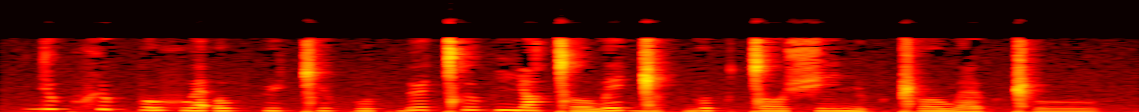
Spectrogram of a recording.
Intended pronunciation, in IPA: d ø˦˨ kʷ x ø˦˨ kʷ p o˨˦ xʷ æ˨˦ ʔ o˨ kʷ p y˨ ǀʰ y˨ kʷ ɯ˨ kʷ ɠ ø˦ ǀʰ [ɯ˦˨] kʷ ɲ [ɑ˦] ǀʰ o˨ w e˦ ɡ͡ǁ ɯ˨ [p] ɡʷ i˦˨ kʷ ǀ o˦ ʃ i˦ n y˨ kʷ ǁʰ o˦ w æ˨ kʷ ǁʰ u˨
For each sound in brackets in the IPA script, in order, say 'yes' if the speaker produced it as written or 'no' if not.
no, yes, no

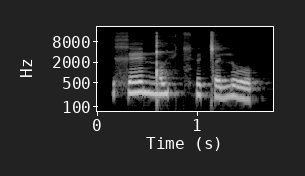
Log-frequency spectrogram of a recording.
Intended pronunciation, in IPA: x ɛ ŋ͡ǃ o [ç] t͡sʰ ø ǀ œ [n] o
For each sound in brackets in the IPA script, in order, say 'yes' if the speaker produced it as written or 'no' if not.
yes, yes

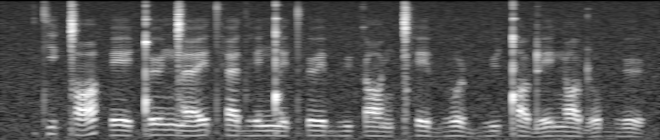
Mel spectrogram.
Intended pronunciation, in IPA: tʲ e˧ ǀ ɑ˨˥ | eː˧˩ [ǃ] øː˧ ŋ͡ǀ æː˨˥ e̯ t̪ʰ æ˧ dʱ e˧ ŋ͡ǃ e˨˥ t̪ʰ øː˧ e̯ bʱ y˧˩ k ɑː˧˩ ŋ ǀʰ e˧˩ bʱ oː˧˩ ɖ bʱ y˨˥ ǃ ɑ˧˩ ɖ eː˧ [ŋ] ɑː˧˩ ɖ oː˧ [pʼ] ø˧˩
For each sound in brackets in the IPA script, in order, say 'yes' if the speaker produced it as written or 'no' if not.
yes, yes, no

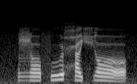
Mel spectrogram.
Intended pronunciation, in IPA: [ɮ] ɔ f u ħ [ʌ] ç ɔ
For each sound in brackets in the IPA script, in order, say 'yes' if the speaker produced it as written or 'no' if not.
yes, yes

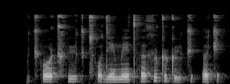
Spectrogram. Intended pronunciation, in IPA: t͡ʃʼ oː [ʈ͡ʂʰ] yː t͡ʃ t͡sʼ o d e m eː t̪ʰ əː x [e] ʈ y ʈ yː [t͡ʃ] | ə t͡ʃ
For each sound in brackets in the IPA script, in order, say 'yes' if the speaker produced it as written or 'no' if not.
yes, no, yes

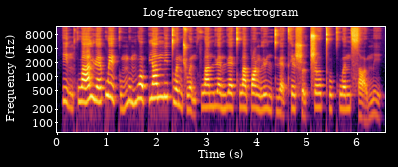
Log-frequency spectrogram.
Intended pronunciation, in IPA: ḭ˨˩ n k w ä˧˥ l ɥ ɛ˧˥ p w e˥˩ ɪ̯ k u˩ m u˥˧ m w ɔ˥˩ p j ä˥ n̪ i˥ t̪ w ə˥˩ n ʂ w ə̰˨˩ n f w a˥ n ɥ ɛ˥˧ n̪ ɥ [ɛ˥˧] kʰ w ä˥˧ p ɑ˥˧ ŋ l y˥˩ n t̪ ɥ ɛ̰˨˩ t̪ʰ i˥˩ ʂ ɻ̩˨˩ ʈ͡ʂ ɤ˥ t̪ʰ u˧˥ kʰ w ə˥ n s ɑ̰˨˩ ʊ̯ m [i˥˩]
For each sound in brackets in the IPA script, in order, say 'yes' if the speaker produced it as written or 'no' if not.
yes, yes

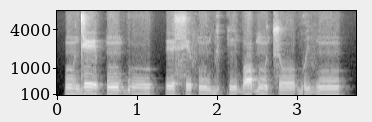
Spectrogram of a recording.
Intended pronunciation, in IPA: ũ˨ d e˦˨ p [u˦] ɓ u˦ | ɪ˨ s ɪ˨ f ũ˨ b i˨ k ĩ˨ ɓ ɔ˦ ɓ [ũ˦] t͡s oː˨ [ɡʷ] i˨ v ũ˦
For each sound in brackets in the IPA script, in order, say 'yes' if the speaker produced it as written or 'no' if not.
no, no, yes

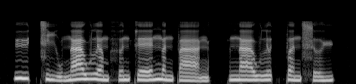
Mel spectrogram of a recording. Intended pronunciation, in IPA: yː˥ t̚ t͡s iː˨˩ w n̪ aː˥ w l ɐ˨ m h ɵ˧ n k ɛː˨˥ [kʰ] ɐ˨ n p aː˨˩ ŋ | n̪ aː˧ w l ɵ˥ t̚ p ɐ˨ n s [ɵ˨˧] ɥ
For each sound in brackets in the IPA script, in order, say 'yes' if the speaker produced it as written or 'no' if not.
no, yes

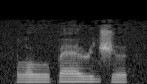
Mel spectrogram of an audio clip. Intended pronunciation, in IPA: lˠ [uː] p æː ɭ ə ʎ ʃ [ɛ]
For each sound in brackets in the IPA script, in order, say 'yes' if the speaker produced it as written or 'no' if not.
no, no

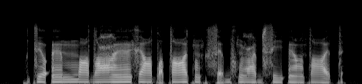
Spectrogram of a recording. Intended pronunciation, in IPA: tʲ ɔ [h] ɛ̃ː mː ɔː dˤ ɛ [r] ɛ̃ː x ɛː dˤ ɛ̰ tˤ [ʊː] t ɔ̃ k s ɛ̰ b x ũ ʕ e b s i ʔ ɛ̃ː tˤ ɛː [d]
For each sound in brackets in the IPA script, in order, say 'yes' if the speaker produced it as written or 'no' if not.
no, no, no, no

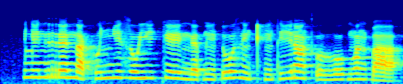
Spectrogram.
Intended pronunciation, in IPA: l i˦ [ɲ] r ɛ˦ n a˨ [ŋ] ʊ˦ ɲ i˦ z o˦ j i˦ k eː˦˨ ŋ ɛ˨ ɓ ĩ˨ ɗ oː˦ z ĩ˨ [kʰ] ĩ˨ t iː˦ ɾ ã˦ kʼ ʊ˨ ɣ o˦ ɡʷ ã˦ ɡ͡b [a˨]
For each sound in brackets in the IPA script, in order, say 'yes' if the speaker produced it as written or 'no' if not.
no, no, yes, yes

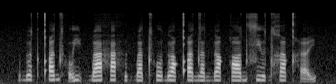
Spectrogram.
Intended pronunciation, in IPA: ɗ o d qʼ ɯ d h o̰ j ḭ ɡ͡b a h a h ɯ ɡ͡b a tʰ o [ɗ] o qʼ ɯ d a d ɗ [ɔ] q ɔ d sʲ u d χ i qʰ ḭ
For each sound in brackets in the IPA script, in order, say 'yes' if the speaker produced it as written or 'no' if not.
yes, no

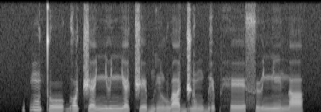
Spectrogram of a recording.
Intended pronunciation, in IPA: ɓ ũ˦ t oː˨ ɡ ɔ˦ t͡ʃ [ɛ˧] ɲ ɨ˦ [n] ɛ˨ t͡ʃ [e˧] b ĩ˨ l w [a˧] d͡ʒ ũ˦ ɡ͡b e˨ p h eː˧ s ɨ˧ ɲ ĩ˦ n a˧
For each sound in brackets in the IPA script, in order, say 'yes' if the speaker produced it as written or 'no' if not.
no, no, no, yes

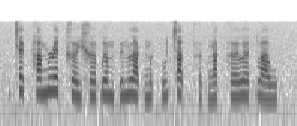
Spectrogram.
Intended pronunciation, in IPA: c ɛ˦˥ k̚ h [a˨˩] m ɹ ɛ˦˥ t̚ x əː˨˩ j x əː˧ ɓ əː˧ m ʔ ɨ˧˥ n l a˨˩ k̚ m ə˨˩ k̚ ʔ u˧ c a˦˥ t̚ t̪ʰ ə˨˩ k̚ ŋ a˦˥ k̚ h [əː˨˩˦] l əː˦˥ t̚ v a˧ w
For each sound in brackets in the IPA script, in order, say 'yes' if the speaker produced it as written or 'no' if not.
no, no

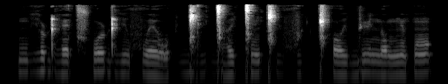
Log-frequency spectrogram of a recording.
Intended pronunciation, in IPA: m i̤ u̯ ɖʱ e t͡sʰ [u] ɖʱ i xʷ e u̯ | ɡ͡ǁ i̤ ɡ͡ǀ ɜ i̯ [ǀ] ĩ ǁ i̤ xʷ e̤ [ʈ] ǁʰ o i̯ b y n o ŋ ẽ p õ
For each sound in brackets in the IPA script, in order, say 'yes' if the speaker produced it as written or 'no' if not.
yes, yes, yes

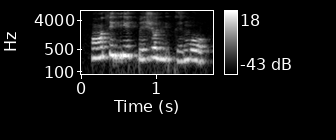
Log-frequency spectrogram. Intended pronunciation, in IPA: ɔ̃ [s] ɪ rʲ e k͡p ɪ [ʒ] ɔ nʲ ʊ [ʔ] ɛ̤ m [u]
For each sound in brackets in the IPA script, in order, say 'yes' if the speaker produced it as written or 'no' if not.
yes, yes, no, no

